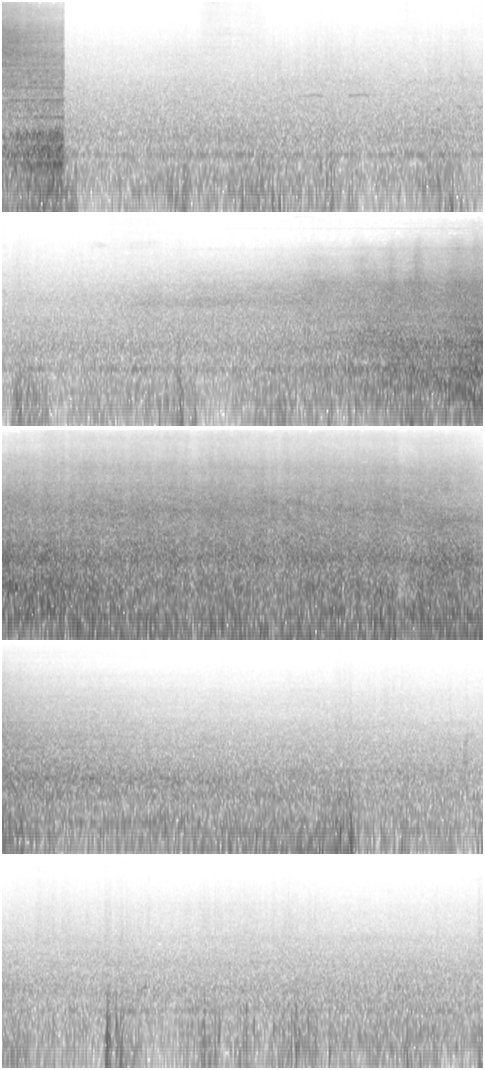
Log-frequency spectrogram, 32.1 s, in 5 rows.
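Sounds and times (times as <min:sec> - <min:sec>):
train passing by: 0:00.0 - 0:32.0.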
